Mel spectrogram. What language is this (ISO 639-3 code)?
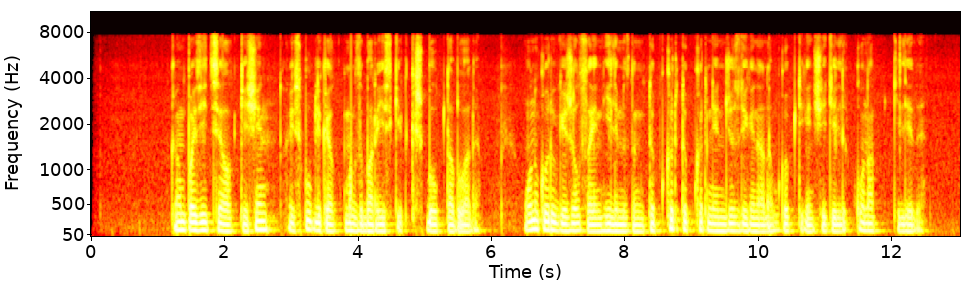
kaz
